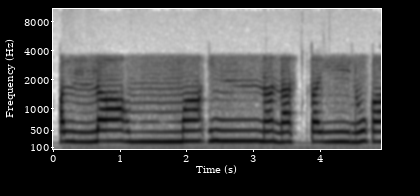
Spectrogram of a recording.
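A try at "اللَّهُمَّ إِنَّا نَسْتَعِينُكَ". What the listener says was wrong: ہاں جی یہ جو پہلا انا ہوگا یہ لمبا ہوگا.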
